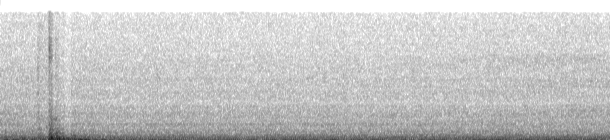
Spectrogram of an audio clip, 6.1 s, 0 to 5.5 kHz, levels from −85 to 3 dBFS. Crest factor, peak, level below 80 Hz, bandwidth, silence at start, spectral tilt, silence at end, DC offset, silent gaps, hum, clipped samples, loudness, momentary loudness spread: 22 dB; -4 dBFS; -28 dBFS; 5.2 kHz; 0 s; -10 dB/octave; 0 s; under 0.1%; none; none; under 0.1%; -30 LUFS; 14 LU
